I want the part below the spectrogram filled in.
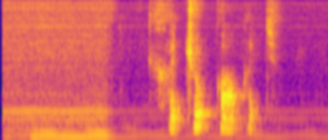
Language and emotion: Russian, neutral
